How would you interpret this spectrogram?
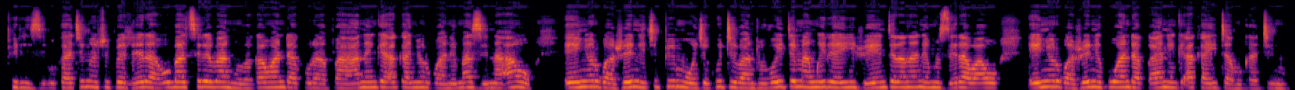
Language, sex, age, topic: Ndau, male, 36-49, health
